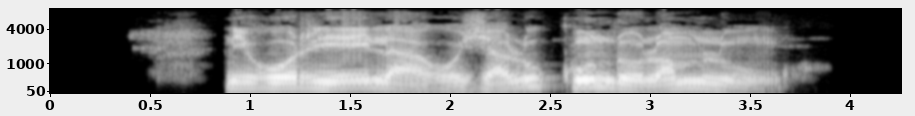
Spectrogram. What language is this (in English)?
Taita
